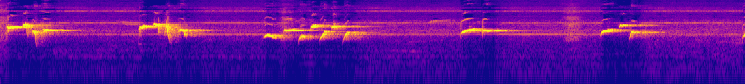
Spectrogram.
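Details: White-rumped shama in moult, growing new feathers, singing bursts of rich, clear whistled phrases with sweeping and slurred notes, each burst lasting about a second and repeated every two seconds or so, with quiet pauses between.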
